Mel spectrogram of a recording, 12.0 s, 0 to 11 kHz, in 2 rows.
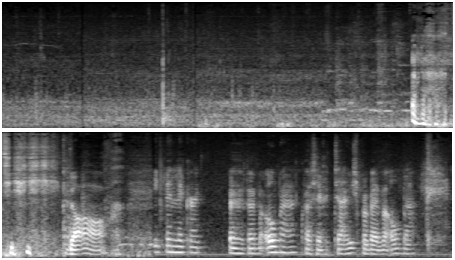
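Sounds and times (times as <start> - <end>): low outdoor rumble: 0.0 - 9.5
faint hiss: 7.6 - 12.0.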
